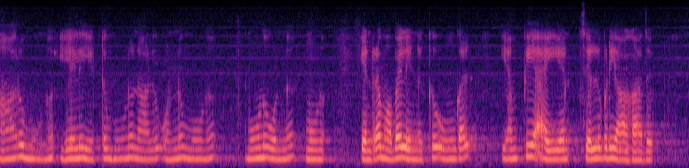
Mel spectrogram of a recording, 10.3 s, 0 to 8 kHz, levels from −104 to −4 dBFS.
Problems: constant background noise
